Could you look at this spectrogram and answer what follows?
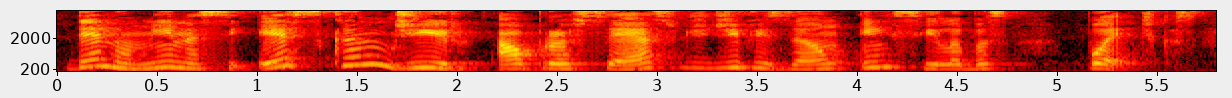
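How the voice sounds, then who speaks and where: A teacher with a slightly high voice walks her class through the material one step at a time. She keeps checking that the students follow her, with little tag questions as she goes. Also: unhurried. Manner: explains step by step with frequent checks like "tá?" and "né?". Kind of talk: online class lesson.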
